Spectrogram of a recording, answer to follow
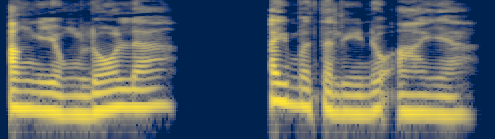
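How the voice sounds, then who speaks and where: A woman playing a powerful male billionaire in an audio story, soft-spoken and grave. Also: deep voice, moderate pace, no room sound, studio quality, lightly acted. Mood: quietly respectful.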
